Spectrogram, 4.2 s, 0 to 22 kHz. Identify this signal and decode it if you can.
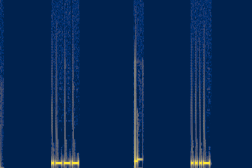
Morse code, heard as a keyed tone, about 36 wpm, 700 Hz. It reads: J V
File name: Single-Letter-Number-35wpm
